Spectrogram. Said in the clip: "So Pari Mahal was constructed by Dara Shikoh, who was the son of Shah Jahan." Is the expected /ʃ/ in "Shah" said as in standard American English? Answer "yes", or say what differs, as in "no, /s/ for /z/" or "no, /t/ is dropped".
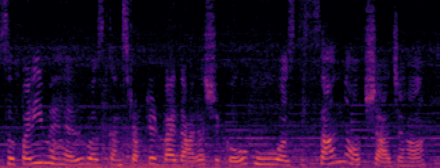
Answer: yes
